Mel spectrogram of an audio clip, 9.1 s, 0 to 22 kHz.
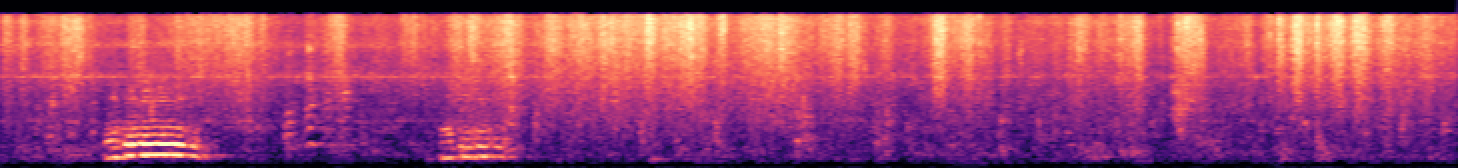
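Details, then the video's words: Boer goat kids from a Bavarian, German breeding herd, born 2011/12, at play: a loud quavering bleat followed two seconds later by a shorter, softer one, then only low background rustle and hiss. "Boer Goats playing Kids Germany Burenziegen young Boers"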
